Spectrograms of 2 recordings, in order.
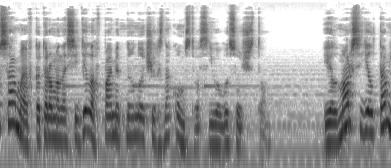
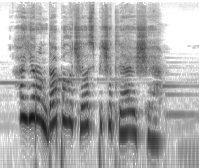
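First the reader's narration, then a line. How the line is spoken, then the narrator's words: Sigh. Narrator (Russian): вздохнула Ольга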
